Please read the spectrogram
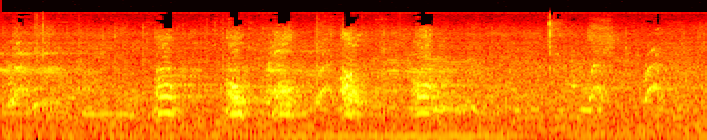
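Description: A dog barking in a quick run of five or six short, high yips, starting about a second in.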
